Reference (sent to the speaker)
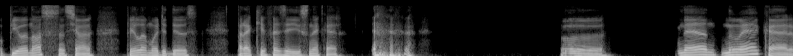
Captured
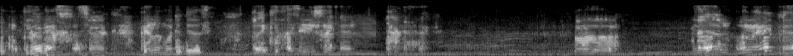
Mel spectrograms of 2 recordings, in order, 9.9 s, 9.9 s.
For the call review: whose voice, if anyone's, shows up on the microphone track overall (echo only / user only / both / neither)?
echo only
